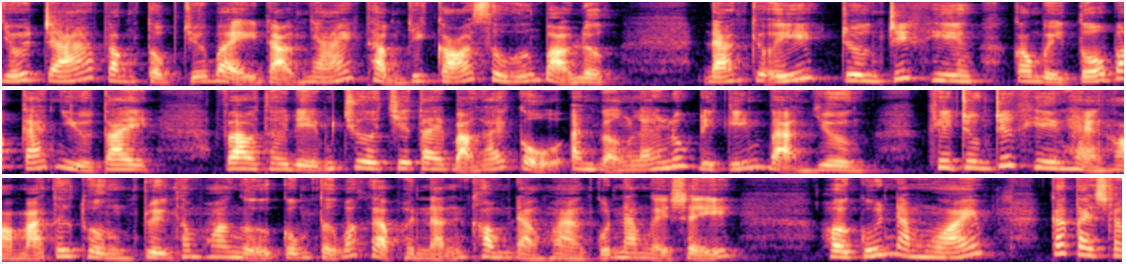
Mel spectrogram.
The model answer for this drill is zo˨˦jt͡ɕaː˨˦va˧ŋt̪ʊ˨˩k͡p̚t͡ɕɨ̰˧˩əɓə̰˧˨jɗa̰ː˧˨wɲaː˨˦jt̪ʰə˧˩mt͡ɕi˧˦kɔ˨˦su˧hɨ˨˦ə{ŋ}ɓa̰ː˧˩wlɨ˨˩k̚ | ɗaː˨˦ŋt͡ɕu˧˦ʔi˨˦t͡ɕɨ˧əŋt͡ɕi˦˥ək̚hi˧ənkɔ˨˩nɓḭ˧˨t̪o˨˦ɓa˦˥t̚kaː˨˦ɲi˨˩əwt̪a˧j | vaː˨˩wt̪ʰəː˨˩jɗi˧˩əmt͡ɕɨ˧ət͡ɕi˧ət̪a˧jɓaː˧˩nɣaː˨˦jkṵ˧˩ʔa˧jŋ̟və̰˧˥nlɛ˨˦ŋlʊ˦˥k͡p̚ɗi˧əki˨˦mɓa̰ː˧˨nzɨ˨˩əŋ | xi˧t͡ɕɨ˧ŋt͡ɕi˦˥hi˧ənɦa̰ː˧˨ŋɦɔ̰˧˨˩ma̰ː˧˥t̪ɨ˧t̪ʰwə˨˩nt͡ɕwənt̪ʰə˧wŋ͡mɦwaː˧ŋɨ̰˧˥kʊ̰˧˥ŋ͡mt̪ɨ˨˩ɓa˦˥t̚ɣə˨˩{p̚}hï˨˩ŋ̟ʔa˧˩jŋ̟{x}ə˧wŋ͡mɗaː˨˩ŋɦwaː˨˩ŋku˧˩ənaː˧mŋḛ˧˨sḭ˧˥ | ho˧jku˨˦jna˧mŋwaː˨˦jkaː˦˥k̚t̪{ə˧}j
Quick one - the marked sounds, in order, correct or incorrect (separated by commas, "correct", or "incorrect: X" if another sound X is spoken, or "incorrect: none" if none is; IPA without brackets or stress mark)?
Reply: correct, correct, correct, incorrect: a˧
